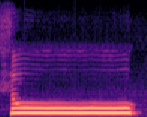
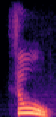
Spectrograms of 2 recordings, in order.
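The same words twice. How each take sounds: First: The u vowel is long. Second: The u vowel is short. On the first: "صوت طويل مع حركة الضم" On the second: "صوت قصير مع الضم"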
